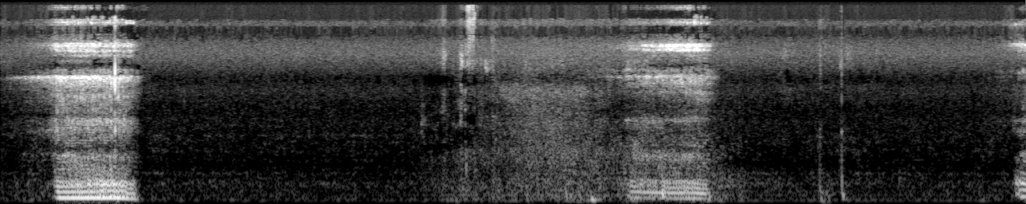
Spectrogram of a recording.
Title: snoring noise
